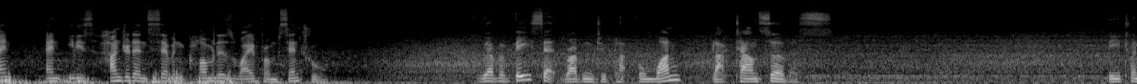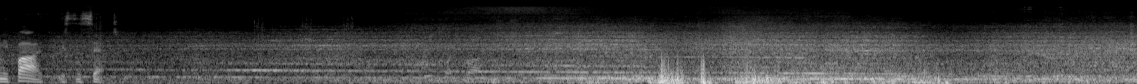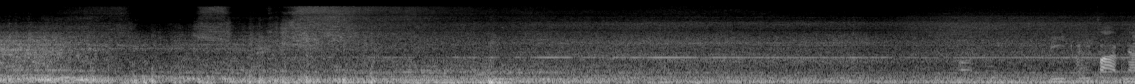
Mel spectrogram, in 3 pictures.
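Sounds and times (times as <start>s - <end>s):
train cars rumbling: 0.0s - 34.0s
train braking whine: 11.8s - 34.0s.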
